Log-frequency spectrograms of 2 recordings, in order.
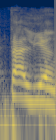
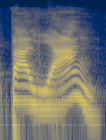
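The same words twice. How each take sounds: First: The A vowels are closed and weak. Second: The A vowels are open and strong. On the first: The speaker calls it wrong. "Não é Talian, não existe Talian" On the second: The speaker calls it right. "são duas A abertas, fortes"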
